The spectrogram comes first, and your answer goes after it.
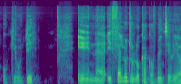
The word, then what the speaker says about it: Oke-Ode: I believe that's the pronunciation, Oke-Ode, in Ifelodun local government area of Kwara State.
